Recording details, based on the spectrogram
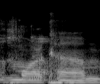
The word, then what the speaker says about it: Morecambe: It looks like it, but it's Morecambe.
